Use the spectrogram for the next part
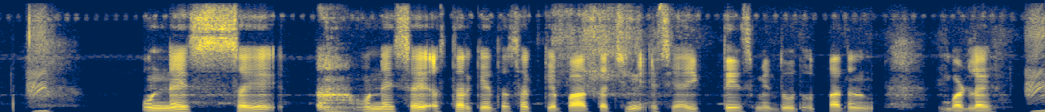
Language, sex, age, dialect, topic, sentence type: Maithili, male, 36-40, Eastern / Thethi, agriculture, statement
